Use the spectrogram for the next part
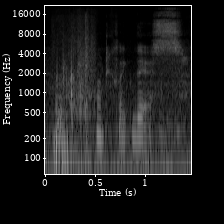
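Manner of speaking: normal talking voice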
